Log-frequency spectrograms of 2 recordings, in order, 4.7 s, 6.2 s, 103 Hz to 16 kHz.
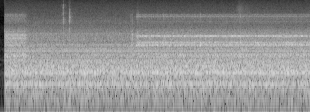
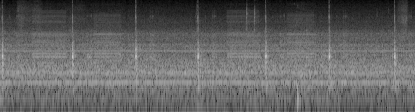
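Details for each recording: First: Imation LS-120 SuperDisk drive, bought used (eject button faulty), with an official 120 MB SuperDisk inserted: steady high whine with a couple of brief seek chirps, no rattle or catching; sounds okay, normal operation. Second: Imation LS-120 SuperDisk drive that can't read a regular floppy: sharp single click about once a second over a faint whine, endless head recalibration like a click of death; heads suspected damaged or extremely dirty.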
